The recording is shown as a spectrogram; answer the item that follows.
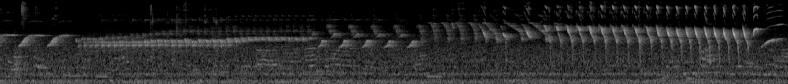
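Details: Canary singing: a long steady whistled note near the start, then rapid repeated buzzy trills and rolling chirps climbing higher, ending in fast, loud, evenly pulsed trill phrases.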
